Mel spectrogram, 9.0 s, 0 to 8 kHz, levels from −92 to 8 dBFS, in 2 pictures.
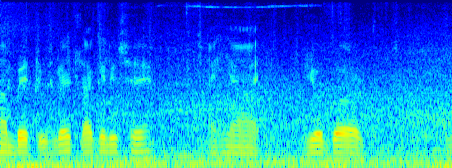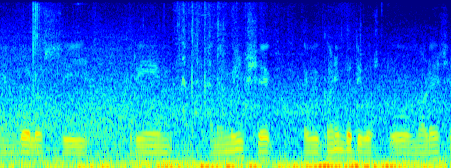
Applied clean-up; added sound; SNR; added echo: none; Bird; -1 dB; none.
